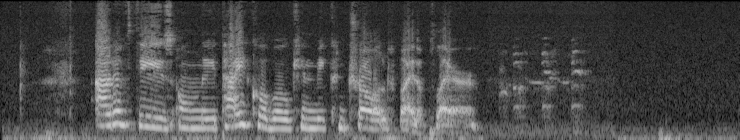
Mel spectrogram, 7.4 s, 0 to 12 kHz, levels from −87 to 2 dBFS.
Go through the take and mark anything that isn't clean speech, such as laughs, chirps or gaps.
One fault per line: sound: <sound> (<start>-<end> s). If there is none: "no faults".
sound: laugh (5.0-6.0 s)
